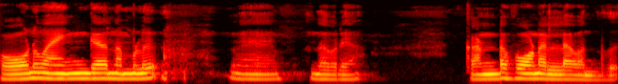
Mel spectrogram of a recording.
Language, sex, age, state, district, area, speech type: Malayalam, male, 30-45, Kerala, Wayanad, rural, spontaneous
